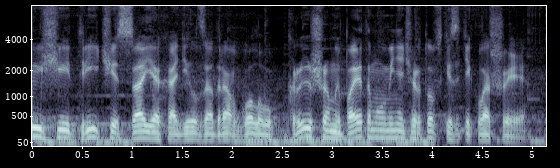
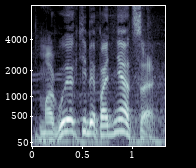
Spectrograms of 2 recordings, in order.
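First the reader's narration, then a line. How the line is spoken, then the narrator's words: Shout. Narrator (Russian): крикнул я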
